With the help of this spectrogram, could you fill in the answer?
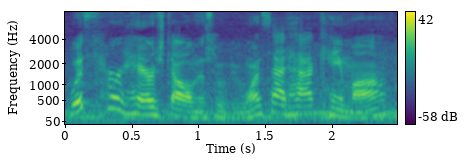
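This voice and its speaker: A man's voice: fairly high pitch, very animated, fast, noisy background. A man co-hosting a podcast, talking casually about films in a blunt, offhand way. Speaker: podcast co-host. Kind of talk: casual film review chat.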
